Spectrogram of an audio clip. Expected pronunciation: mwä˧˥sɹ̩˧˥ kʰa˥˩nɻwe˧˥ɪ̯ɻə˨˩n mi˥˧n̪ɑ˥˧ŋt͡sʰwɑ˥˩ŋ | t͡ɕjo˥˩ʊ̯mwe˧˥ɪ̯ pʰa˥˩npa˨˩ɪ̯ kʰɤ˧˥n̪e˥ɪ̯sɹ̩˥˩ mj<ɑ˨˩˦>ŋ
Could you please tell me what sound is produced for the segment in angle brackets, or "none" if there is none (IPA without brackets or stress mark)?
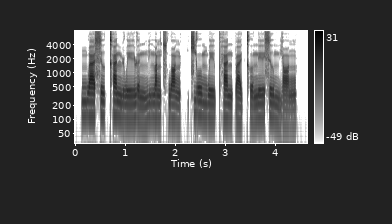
ɑ˨˩˦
